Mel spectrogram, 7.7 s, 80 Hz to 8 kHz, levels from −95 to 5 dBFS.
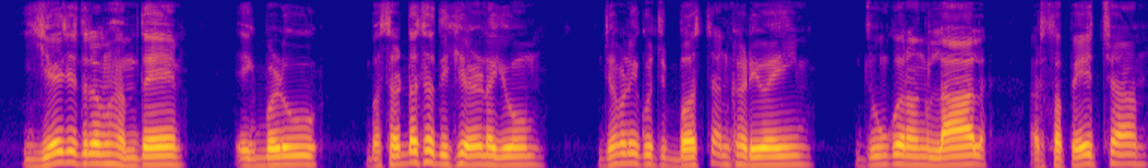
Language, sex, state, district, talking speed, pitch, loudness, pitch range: Hindi, male, Uttarakhand, Tehri Garhwal, 195 wpm, 150 Hz, -13 LUFS, 145-160 Hz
